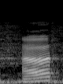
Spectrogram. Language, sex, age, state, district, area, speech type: Hindi, male, 30-45, Uttar Pradesh, Mirzapur, rural, spontaneous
